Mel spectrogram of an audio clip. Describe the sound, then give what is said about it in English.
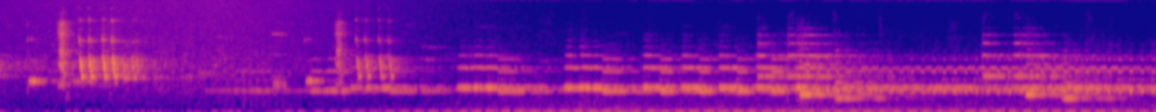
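A bird call recorded outdoors by Oliver Swift, loud bright bursts of rapid chirps, two quick phrases in the first few seconds, before steady sustained tones of Beethoven's music take over and carry on to the end. “And again, one final time, here is that bird call.”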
